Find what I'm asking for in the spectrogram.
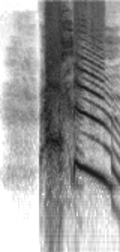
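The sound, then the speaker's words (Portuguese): A man sneezes once, loud and alone: a sharp breathy burst followed by a voiced tail that slides down in pitch. “Saúde! Espirro de macho, rapaz.”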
